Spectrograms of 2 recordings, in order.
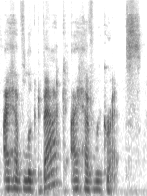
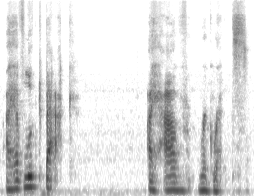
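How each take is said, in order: First: It is read at a normal, unhurried pace. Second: It is read slowly with a long pause.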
